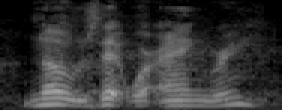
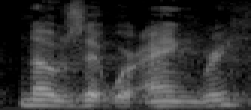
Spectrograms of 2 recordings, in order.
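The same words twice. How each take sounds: The two takes are said the same way.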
